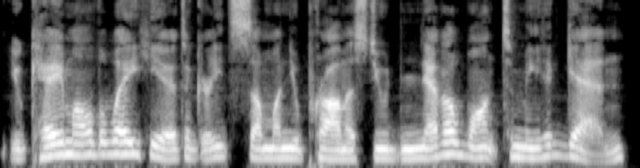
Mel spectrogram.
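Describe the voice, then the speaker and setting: A man's voice: medium pitch, moderate pace, no room sound, studio quality, pitched above the performer's own voice, natural voice. A man voicing an ancient imprisoned monster, bitter and vengeful, in a hammy, theatrical dramatic story reading. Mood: furious, scornful. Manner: hammy, theatrical stage-actor delivery.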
